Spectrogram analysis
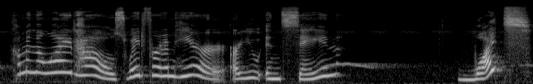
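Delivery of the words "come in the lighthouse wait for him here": high mock voice. Mocking the dialogue option.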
